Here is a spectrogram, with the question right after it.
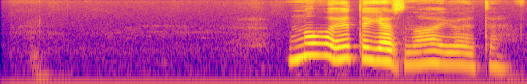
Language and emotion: Russian, sad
